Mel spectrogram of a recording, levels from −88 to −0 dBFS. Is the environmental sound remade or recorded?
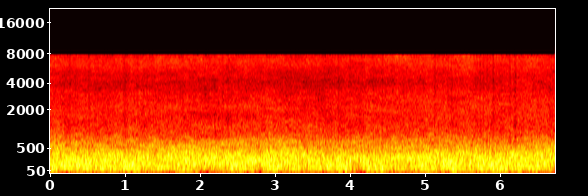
remade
